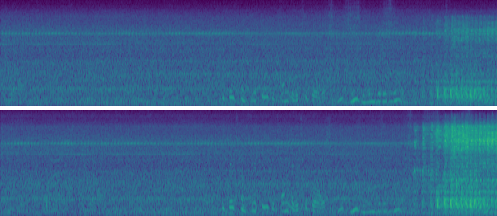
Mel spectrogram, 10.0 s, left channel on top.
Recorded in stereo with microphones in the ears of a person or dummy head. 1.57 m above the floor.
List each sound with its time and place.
4.4 s a man speaking: 35° right (ahead or behind); by 6.6 s 20° right (ahead or behind)
6.7 s a woman speaking: 45° left (ahead or behind)
8.3 s a drill: 55° right (ahead or behind)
